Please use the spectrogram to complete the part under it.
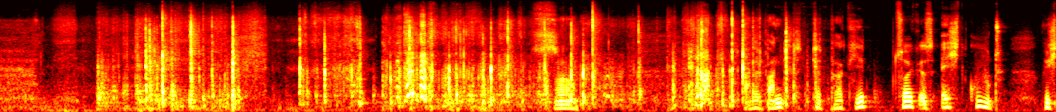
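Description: Wrapping paper rustles and crinkles as it is torn open.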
